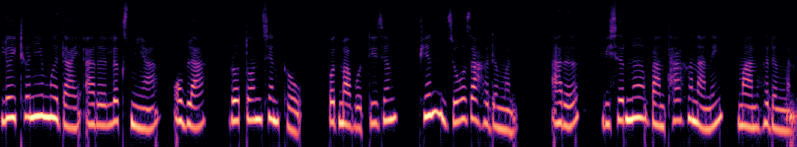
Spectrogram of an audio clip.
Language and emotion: Bodo, neutral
